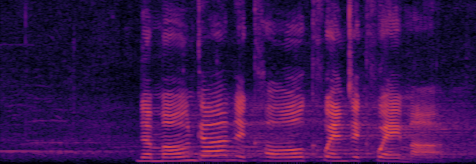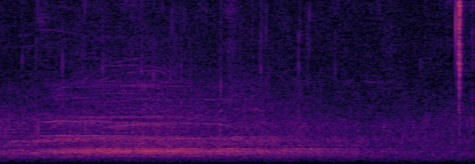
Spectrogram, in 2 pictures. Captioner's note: audience cheers; audience cheers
